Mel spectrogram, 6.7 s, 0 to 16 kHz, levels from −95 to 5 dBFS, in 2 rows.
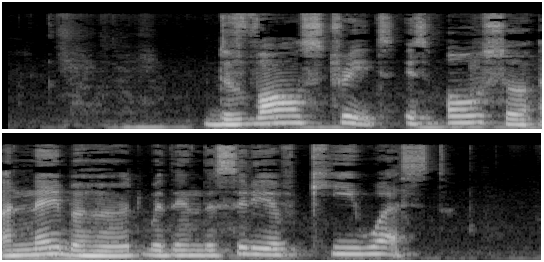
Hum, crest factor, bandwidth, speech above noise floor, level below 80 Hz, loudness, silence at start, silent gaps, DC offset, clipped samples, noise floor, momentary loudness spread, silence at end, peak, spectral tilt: none; 18 dB; 11.5 kHz; 36 dB; -44 dBFS; -23 LUFS; 0.4 s; none; under 0.1%; under 0.1%; -58 dBFS; 17 LU; 0.75 s; -6 dBFS; -5 dB/octave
